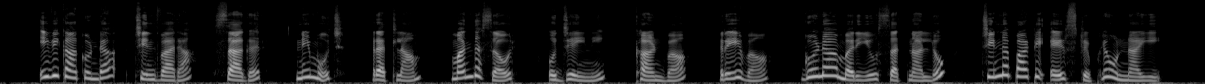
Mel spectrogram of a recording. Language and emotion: Telugu, neutral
